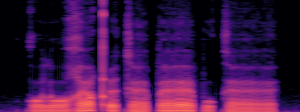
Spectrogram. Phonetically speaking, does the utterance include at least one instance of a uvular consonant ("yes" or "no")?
yes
